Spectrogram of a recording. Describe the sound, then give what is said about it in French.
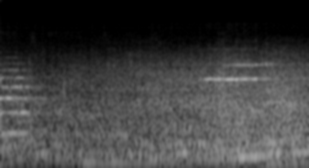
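Horns of fire engines or ambulances blare through a dense, steady roar of traffic and engines, their sustained tones layered into the busy street noise without pause. “Un peu partout, on entend les trompes et comme des voitures de pompiers ou d'ambulances.”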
